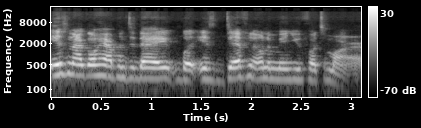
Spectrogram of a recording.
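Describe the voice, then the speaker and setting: Speaking at a very fast pace, a woman with a medium pitch sounds animated. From Mississippi. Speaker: reality TV review livestreamer. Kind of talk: casual livestream chat.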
